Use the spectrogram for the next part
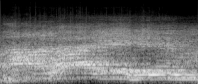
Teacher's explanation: dimasukkan dimasukkan sepanjang dua sampai tiga harakat dibaca tanggung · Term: idgam mimi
